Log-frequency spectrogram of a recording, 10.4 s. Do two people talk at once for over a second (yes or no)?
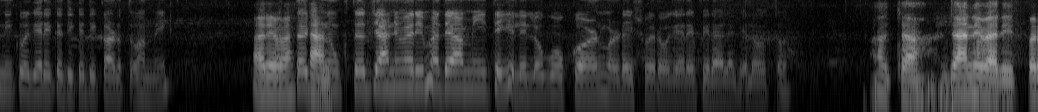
no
